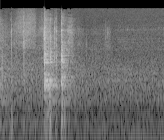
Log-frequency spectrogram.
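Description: A few light clinks and rattles of hard objects being handled, about half a second in, followed by low background noise.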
